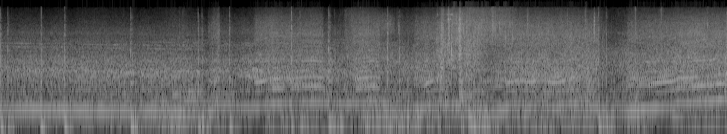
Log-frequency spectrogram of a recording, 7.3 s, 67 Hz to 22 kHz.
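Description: A car on off-road tyres drives cross country in the racing game Forza Horizon 6, its engine droning and rising and falling in pitch through gear changes, with scattered tyre scrabbles and bumps, loud and continuous.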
